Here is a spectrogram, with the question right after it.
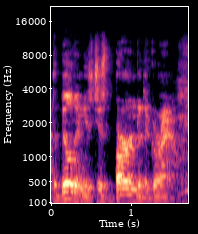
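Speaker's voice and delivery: normal talking voice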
